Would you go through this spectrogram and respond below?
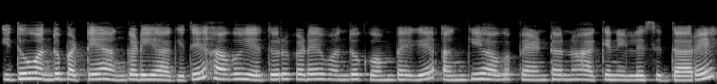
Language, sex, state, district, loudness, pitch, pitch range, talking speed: Kannada, female, Karnataka, Bidar, -15 LUFS, 225 Hz, 215-240 Hz, 115 wpm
